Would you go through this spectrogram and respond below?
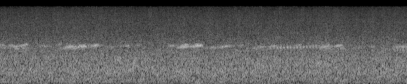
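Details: Frogs calling beside a river in a pristine forest: short trilled croaks around two kilohertz come in quick bursts every second or so over a steady wash of rushing water.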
